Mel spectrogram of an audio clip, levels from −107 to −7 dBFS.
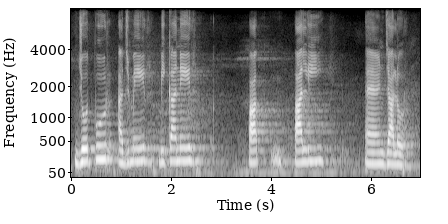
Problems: none marked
